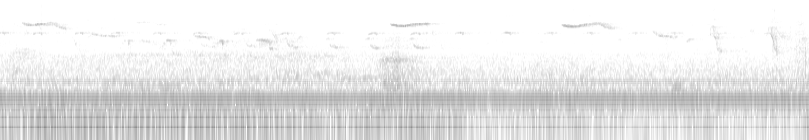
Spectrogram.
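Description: Several birds chirping and whistling in short, high calls scattered throughout, over a steady low hum.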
